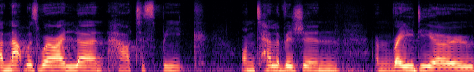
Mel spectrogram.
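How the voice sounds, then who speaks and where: A woman speaks in a monotone with flat intonation and a British accent. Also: medium pitch for a woman, moderate pace. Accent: British, mistaken for Florida. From UK. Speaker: engineer and science broadcaster. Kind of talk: interview conversation. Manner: casual, with frequent fillers.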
